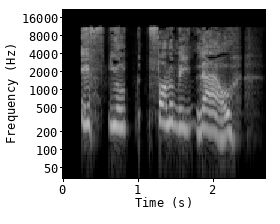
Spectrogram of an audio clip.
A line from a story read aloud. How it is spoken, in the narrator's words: replied Hazel desperately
